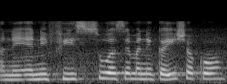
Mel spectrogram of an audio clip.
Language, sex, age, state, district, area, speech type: Gujarati, female, 30-45, Gujarat, Ahmedabad, urban, spontaneous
